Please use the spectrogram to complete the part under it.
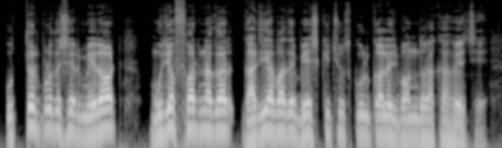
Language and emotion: Bengali, neutral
